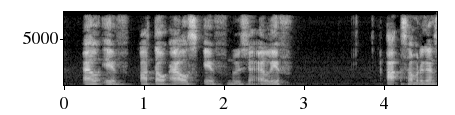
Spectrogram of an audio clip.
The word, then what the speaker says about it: elif: Elif ya, pronunciation-nya harusnya elif.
